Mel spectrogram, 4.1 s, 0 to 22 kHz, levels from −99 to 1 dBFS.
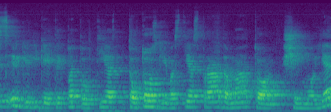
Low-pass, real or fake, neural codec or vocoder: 19.8 kHz; real; none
